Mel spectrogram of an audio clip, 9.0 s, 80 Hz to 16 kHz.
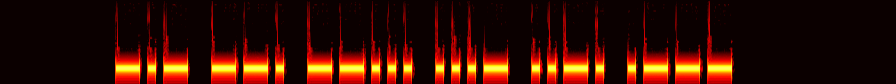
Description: Morse code, heard as a keyed tone, about 15 wpm, 700 Hz. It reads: KG7VFJ
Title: USA Call Signs - 6 Characters - Repeated 3x - 15wpm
